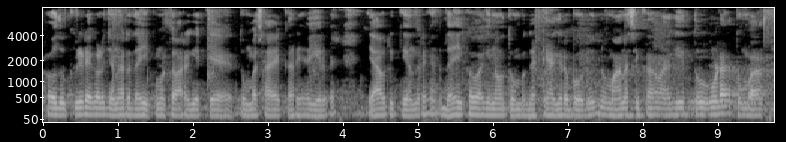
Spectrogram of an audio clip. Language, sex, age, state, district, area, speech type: Kannada, male, 18-30, Karnataka, Yadgir, rural, spontaneous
